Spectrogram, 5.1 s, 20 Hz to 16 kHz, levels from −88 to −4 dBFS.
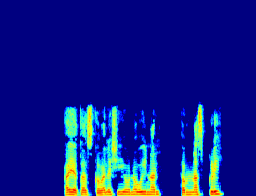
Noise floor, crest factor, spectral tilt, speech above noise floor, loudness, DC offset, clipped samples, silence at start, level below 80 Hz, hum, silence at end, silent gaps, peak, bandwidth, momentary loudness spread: under -90 dBFS; 18 dB; -4 dB/octave; over 71 dB; -20 LUFS; under 0.1%; under 0.1%; 1.3 s; -72 dBFS; none; 0.7 s; none; -2 dBFS; 7.8 kHz; 5 LU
